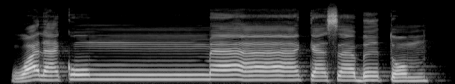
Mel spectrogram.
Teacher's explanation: ادغام شفوی کرتے ہوئے میم پہ غنہ بھی کیا جائے گا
